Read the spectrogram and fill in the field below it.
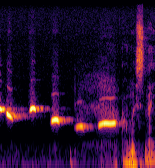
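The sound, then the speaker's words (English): Someone whistles a bouncy little melody, a run of clear held and gliding notes in a jaunty rhythm, ending with a brief burst of breathy voice noise. “I'm a snake. Whistling a jaunty tune.”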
